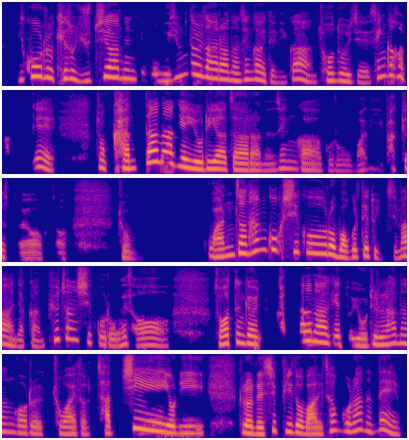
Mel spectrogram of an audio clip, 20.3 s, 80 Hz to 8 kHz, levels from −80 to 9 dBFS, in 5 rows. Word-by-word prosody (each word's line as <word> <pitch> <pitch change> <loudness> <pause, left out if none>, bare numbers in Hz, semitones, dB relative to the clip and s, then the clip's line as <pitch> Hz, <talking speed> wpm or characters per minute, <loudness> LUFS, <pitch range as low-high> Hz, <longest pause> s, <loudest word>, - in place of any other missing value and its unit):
'이거를 310 +4 +2
계속 270 -1 -2
유지하는 275 +6 0
게 230 - -24
너무 200 0 -8
힘들다.'라는 305 - 0
생각이 245 -2 -3
드니까 180 +6 -5
저도 215 -1 -3
이제 170 -3 -11
생각을 335 0 -3
바꾼 - - -24
게 230 -9 -3 0.4
'좀 235 -3 -2
간단하게 285 - +6
요리하자.'라는 185 -5 +1
생각으로 180 -7 -9
많이 190 +4 -17
바뀌었어요. 210 +1 -10
그래서 - - -19 0.5
좀 - - -10 0.7
완전 245 +8 +4
한국식으로 350 -7 +2
먹을 200 0 +2
때도 230 -5 0
있지만 205 +4 -4
약간 170 -1 -11
퓨전식으로 275 - -4
해서 200 -3 -5 0.5
저 220 - -1
같은 255 +2 +2
경우엔 240 -2 +3
좀 - - -45 0.3
간단하게 280 -7 +4
또 195 - -10
요리를 215 +3 0
하는 250 -1 -4
거를 200 -3 -4
좋아해서 185 -1 -4
자취 285 - +3
요리 200 -1 +1 0.3
그런 205 -4 +5
레시피도 230 +3 +2
많이 175 +1 +3
참고를 270 +2 -3
하는데 260 -2 -3
230 Hz, 365 characters per minute, -22 LUFS, 195-275 Hz, 0.7 s, 간단하게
